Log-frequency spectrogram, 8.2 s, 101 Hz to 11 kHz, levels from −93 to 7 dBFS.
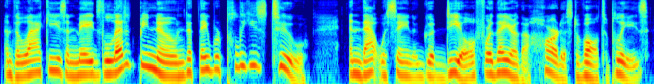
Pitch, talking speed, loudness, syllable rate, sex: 190 Hz, 220 wpm, -17 LUFS, 4.8 syllables/s, female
